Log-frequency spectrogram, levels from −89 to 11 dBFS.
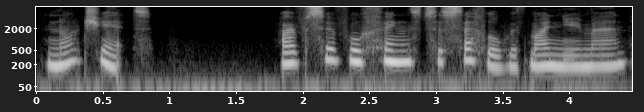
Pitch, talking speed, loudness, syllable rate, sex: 215 Hz, 150 wpm, -19 LUFS, 4.4 syllables/s, female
